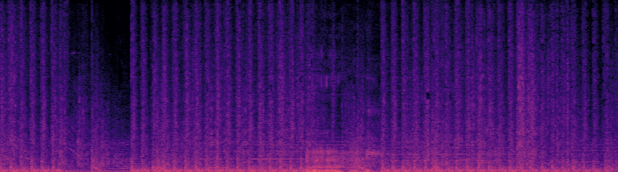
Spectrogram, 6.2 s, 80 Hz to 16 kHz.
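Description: An MG34 machine gun firing in Company of Heroes 2: rapid, continuous bursts of automatic fire, crisp and fairly close, rattling steadily over a busy battlefield background.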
